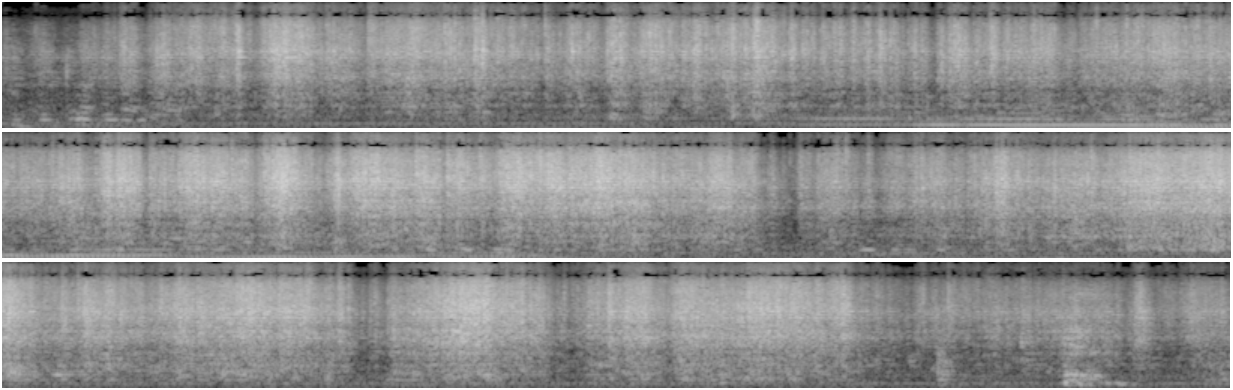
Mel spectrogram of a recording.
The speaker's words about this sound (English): We can both rip paper, though.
